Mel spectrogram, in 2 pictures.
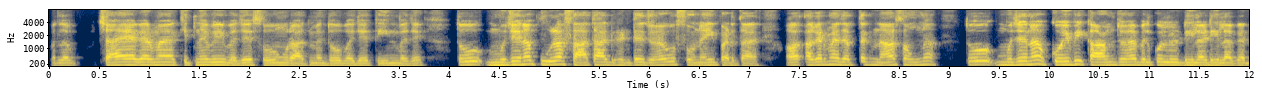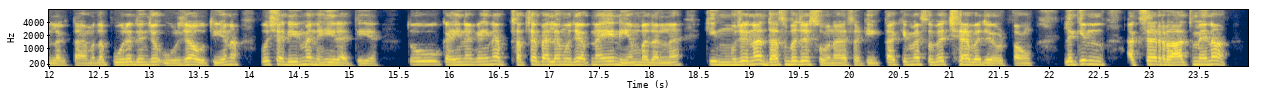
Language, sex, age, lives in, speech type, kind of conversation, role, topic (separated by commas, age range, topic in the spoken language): Hindi, male, 45-49, India, conversation, advice, user, मैं ध्यान की आदत बनाए रखने में नियमित क्यों नहीं रह पाता/पाती हूँ?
